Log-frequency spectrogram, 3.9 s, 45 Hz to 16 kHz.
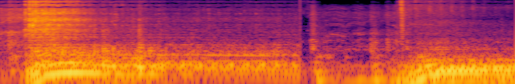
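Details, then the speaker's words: C5 Corvette with running problems started after new spark plugs; cranks, catches quickly and settles to a steady even idle with no misses or knocks, sounding normal and smoother than before. "lo and behold it sounded actually pretty normal but we wouldn't know for sure till we take it for a drive"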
